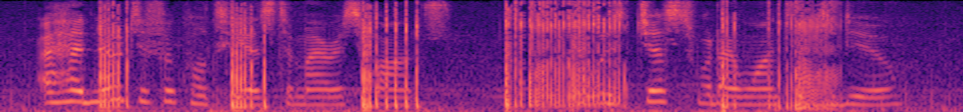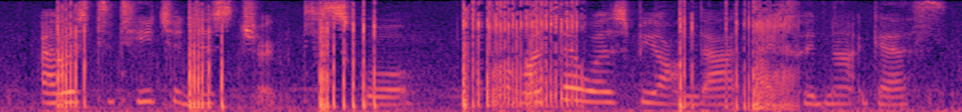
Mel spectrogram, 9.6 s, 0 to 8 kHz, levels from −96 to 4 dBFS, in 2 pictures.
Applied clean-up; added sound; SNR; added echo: none; Fart; -2 dB; none.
